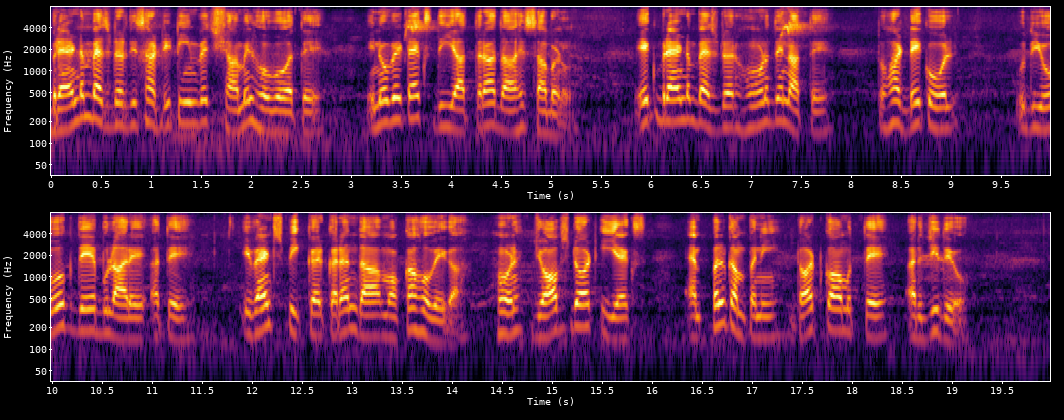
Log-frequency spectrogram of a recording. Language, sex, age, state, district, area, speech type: Punjabi, male, 18-30, Punjab, Hoshiarpur, urban, read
